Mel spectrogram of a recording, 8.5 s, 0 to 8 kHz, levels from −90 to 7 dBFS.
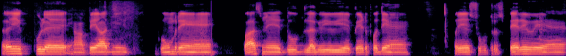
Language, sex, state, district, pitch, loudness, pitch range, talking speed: Rajasthani, male, Rajasthan, Churu, 110 Hz, -15 LUFS, 105-115 Hz, 185 wpm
